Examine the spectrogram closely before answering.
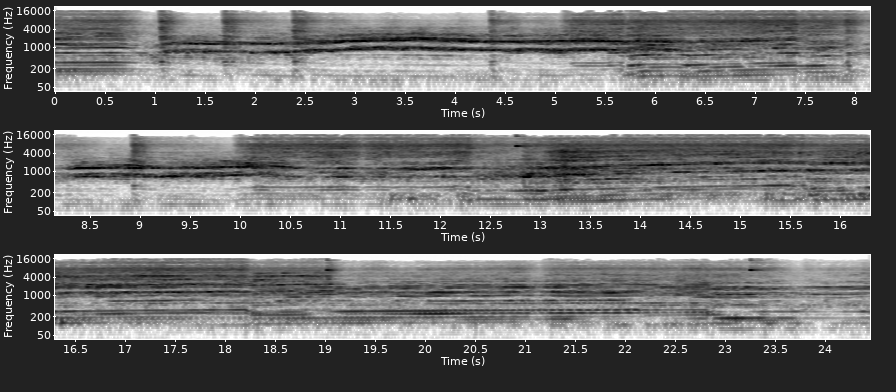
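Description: A racing car engine roars steadily, its pitch rising and falling with the gears.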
